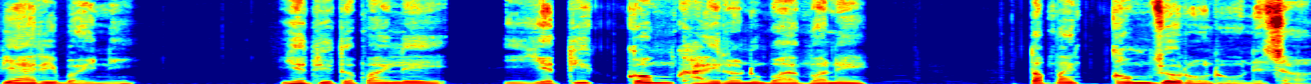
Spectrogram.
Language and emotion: Nepali, fearful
